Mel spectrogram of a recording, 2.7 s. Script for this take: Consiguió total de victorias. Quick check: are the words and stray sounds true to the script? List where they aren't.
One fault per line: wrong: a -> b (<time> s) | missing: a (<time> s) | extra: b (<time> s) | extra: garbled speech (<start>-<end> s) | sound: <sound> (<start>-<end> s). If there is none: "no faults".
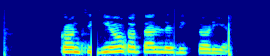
sound: dropout (0.9-1.0 s)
